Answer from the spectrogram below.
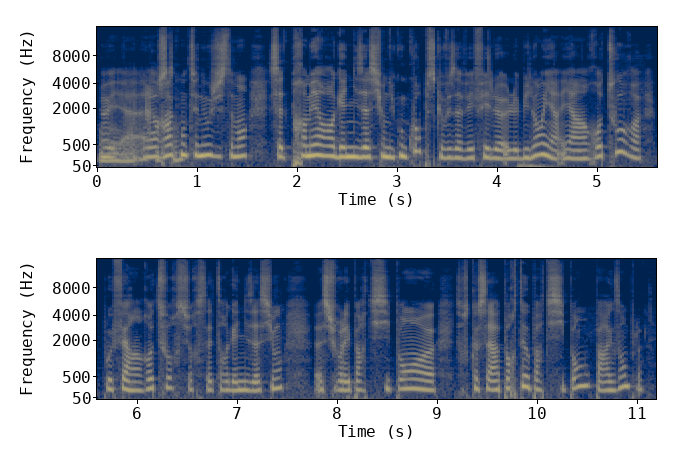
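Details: Adult radio host speaking French; typical speech.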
